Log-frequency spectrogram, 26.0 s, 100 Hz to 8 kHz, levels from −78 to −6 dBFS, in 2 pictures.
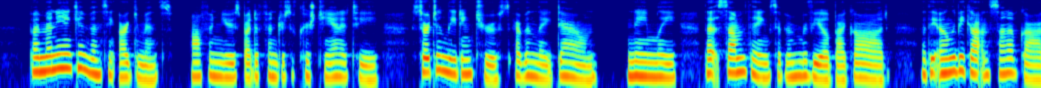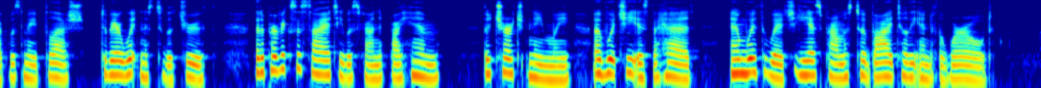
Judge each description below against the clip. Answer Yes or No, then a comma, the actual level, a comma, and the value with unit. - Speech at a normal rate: Yes, average, 175 wpm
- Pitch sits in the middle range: Yes, medium, 180 Hz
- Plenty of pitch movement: No, average, 3.8 semitones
